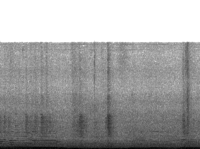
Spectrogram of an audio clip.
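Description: A woman's voice holding a slow melody in long sustained notes, with a pause about a second in before the next long note begins, over the steady low rumble of a moving bus's engine and road noise heard from inside the cabin.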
